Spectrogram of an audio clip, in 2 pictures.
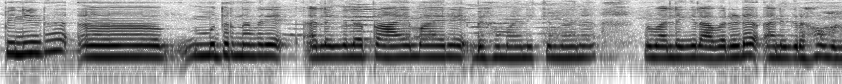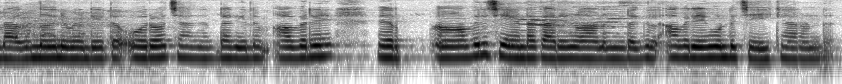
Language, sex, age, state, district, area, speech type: Malayalam, female, 30-45, Kerala, Kollam, rural, spontaneous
